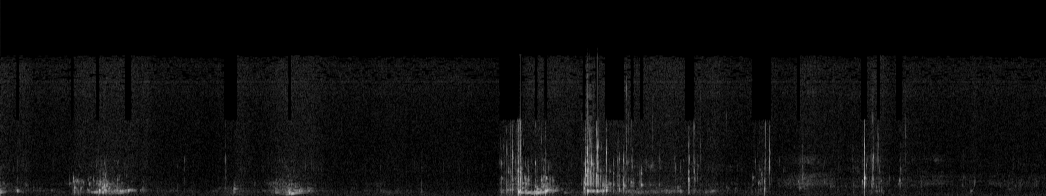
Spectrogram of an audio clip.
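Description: Water splashes and sloshes close by in bursts.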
